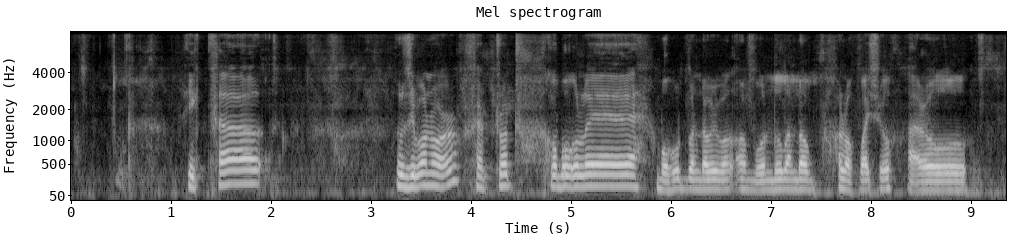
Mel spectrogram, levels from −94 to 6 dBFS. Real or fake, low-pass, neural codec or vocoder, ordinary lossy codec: fake; none; codec, 16 kHz, 4.8 kbps, FACodec; none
